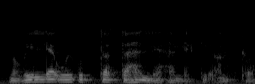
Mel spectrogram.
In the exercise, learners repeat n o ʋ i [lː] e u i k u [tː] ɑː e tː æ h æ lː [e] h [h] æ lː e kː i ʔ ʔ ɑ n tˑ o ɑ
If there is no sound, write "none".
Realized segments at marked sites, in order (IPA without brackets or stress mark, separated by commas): lː, tː, e, h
